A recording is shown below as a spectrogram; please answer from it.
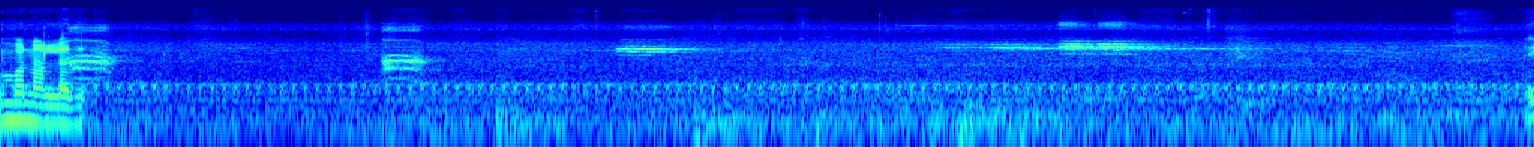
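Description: A crow cawing in the background, with short calls about two and a half seconds in, again around four seconds and near seven seconds, over a steady faint hum.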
